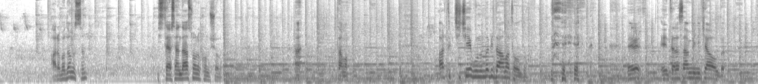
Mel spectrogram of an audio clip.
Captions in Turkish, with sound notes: Arabada mısın? İstersen daha sonra konuşalım. Heh, tamam. Artık çiçeği burnunda bir damat oldum. (Gülüyor) Evet, enteresan bir nikah oldu.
